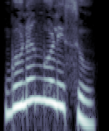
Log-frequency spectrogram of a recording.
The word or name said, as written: ಗುಣಂಗೊಳಿಸು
